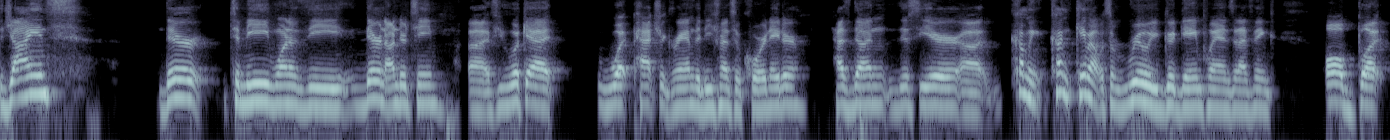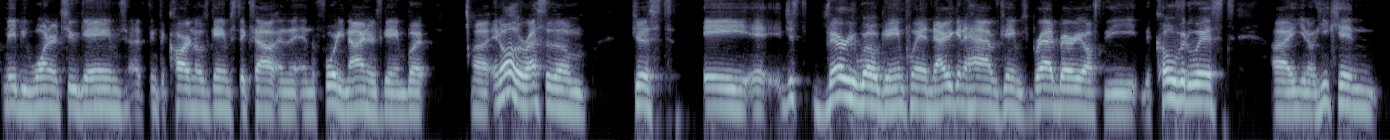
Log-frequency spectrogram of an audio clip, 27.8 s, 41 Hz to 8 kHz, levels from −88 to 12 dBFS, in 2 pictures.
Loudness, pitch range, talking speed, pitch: -19 LUFS, 135-165 Hz, 195 wpm, 145 Hz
